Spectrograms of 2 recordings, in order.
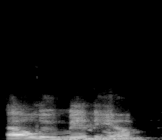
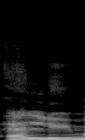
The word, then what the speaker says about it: aluminium: m i n there's you're adding an extra syllable. Aluminium. No, we're not. There's an extra you're putting an extra vowel in there. And there's pronouncing the letters as they are. Aluminum.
